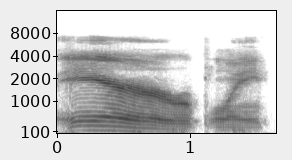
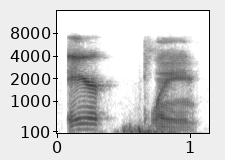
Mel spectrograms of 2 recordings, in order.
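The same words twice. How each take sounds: First: The pitch glides down slowly between the parts. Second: The pitch drops abruptly from high to low. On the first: The speaker calls it wrong. "We don't do it like that" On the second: The speaker calls it right. "It's extremely fast"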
